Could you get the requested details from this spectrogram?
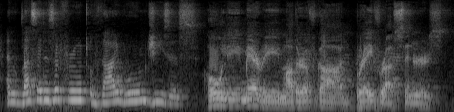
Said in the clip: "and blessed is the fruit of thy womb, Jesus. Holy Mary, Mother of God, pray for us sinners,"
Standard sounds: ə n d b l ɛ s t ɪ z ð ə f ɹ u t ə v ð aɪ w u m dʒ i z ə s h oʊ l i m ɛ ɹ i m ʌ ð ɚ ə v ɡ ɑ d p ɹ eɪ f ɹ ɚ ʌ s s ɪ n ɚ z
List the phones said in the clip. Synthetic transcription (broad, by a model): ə n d b l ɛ s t ɪ z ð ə f ɹ u t ə v ð aɪ w u m dʒ i z ə s h oʊ l i m ɛ ɹ i m ʌ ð ɚ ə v ɡ ɑ d b ɹ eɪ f ɹ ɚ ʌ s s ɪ n ɚ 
